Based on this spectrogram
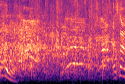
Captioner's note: laughter, applause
